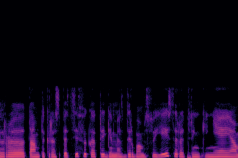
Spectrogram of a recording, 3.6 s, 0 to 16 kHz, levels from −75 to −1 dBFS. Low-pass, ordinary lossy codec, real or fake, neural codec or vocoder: 7.2 kHz; AAC, 96 kbps; real; none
